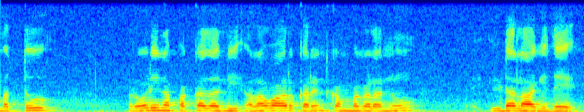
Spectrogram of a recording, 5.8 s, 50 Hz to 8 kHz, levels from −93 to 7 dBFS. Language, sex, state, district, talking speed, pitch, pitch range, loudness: Kannada, male, Karnataka, Bangalore, 70 wpm, 165 Hz, 150-175 Hz, -16 LUFS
